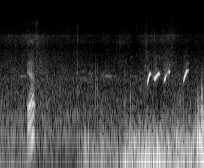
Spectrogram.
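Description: Wind buffeting the microphone and rushing water on the open ocean, building up after about a second and a half. Near the end, four short rising chirps sound over it.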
